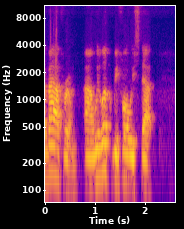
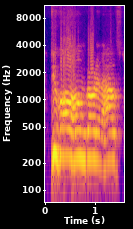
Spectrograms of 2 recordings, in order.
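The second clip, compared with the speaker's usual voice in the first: hyped, loud greeting; loud shoutout; 7 semitones higher, 6 dB louder than usual. Real, not acted. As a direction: call it out to the chat. Greeting stream viewer loudly.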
